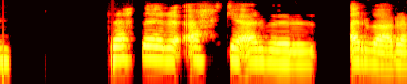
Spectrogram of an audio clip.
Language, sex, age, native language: Icelandic, male, 9, Icelandic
